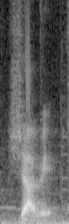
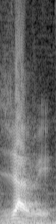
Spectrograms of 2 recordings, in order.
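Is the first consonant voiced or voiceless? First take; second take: voiceless; voiced. First: The first consonant is a voiceless sh sound. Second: The first consonant is a voiced zh-like sound. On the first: The speaker calls it wrong. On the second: The speaker calls it right. "con sonido de la garganta"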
